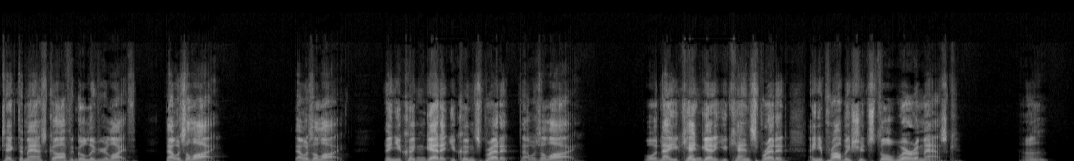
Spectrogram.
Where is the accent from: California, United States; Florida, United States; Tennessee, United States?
Florida, United States; And I'm from South Florida, which you may or may not have known.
